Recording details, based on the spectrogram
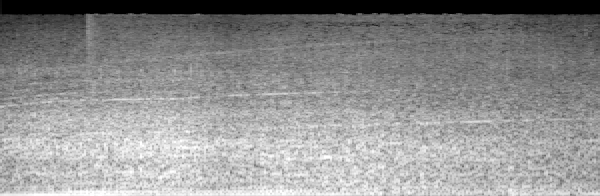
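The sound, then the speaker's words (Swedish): A bus engine rumbles steadily as the bus stands at a stop and passengers step off, with a deep low hum and broad road noise that eases slightly toward the end. No one speaks. “Det är helt tyst när man kliver av bussen.”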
